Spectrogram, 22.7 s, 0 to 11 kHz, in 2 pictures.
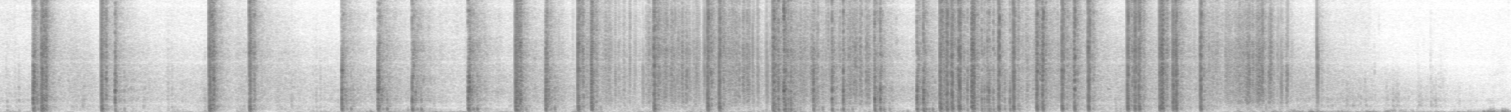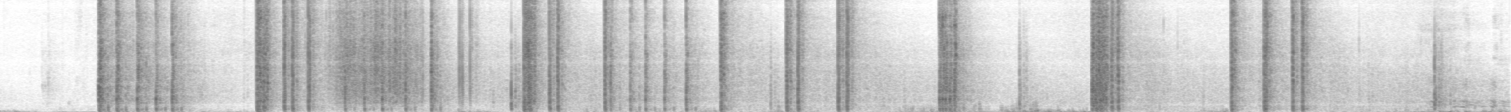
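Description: DPA 8010 consumer firework battery (a 147-shot cake) firing a rapid run of shots and bursting stars, thinning out about ten seconds in. After a short lull it fires again rapidly from about twelve seconds in.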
